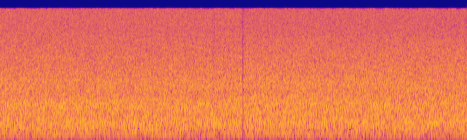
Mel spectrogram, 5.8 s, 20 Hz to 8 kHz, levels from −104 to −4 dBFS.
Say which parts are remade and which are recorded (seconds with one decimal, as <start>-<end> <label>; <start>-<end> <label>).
0.0-2.5 remade; 2.5-3.1 recorded; 3.1-4.4 remade; 4.4-5.8 recorded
